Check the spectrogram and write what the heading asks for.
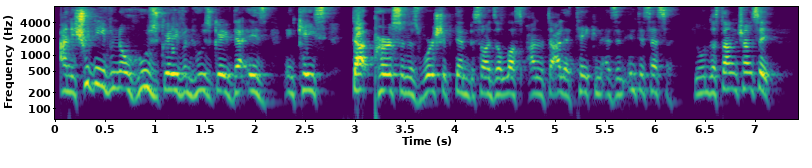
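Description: A man's voice: high voice, racing, a little mellow. A man hosting a casual podcast, speaking emphatically, repeating himself and checking that he is understood. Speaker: podcast host. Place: small living room, seated at a table. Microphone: boom-arm podcast microphone.

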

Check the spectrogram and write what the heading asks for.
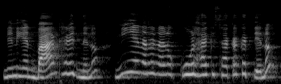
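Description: A brash young village woman , as a woman puts her on snaps back in shrill, mocking bursts with a North Karnataka Kannada accent. She talks very high and fast. It is a rustic comedy sketch. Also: expressive, a bit bright. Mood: defiant. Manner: shrill, mocking, laughing retorts.

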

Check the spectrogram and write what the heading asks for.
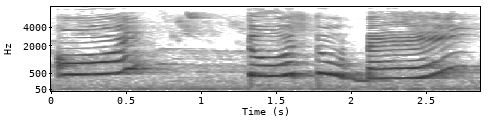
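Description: A cheerful little girl puppet chirps in a very high, slow, sing-song voice, as a woman puts her on. She sounds delighted and childlike. The tone is bright and bouncing. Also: very animated, heavily acted.

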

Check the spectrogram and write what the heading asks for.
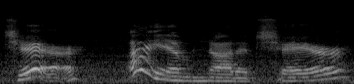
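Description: A woman voicing a flustered male giraffe who keeps being mistaken for a chair, reading him aloud from a picture book in an indignant, drawn-out way. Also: on the low side, big pitch swings, exaggerated voice. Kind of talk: storybook read-aloud. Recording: distant mic with background noise.

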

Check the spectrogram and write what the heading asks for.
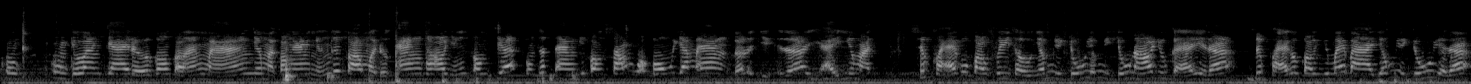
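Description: Woman, rapid, effusive, noisy outdoor recording. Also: a little high, sharp tone. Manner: eager, effusive, repetitive. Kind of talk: casual conversation.

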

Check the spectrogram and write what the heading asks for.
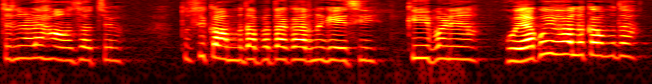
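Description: A woman playing a dutiful young married woman who talks quickly and pleads her case. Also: high-pitched, steady tone, fairly bright tone. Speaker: daughter-in-law. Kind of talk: short film acting.

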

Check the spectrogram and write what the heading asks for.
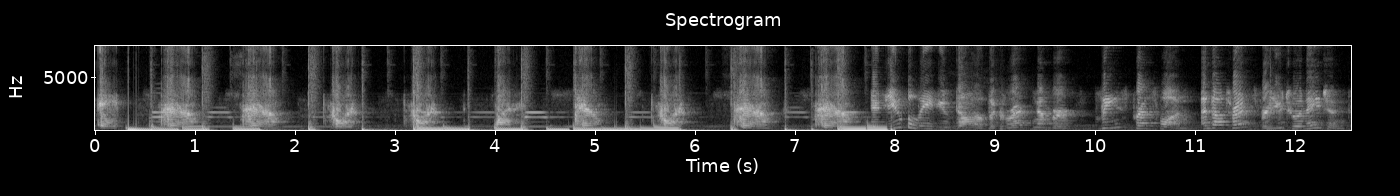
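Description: A woman's voice: on the low side, wildly swooping pitch, unhurried, pauses often, bright, forceful tone, faint music behind, exaggerated voice. A woman's voice heard over a phone line, giving a polite scripted operator message.

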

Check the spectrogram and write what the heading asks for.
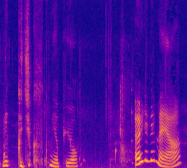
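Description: A woman's voice: high-pitched, wildly swooping pitch, takes it slowly, noisy background. A woman narrating a toy role-play, voicing several characters in playful dialogue. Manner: switches between character voices in playful dialogue.

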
